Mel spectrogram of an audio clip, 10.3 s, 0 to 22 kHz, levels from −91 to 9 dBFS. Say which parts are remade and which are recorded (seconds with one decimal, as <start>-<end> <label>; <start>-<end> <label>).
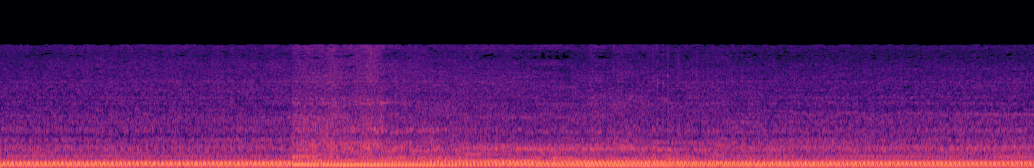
0.0-3.2 recorded; 3.2-7.6 remade; 7.6-10.3 recorded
